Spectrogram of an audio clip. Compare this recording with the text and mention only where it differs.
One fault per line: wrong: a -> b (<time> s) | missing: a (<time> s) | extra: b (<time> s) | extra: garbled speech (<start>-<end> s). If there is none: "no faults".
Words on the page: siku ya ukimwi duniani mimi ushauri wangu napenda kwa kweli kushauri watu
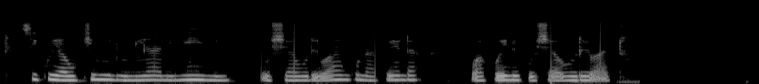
no faults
